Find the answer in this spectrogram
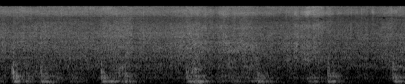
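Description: Chicken tenderloins frying in butter in a nonstick pan, with a steady sizzle and a few faint knocks of a utensil against the pan.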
